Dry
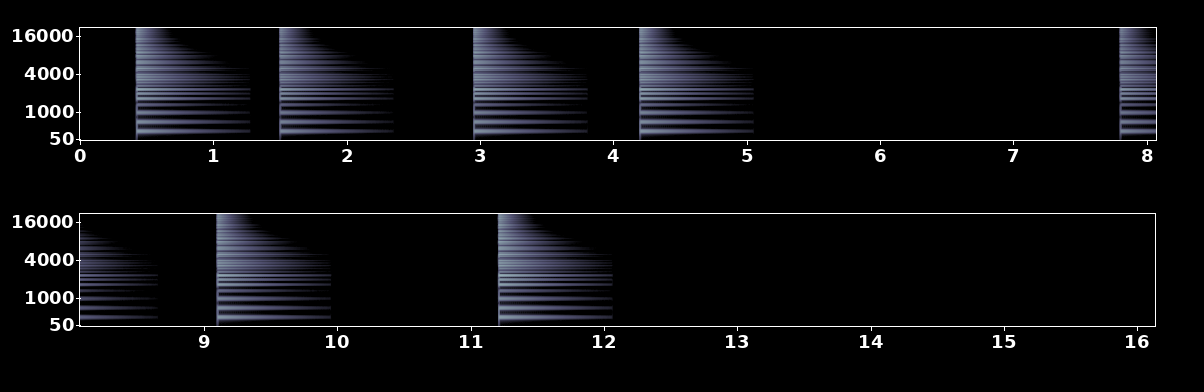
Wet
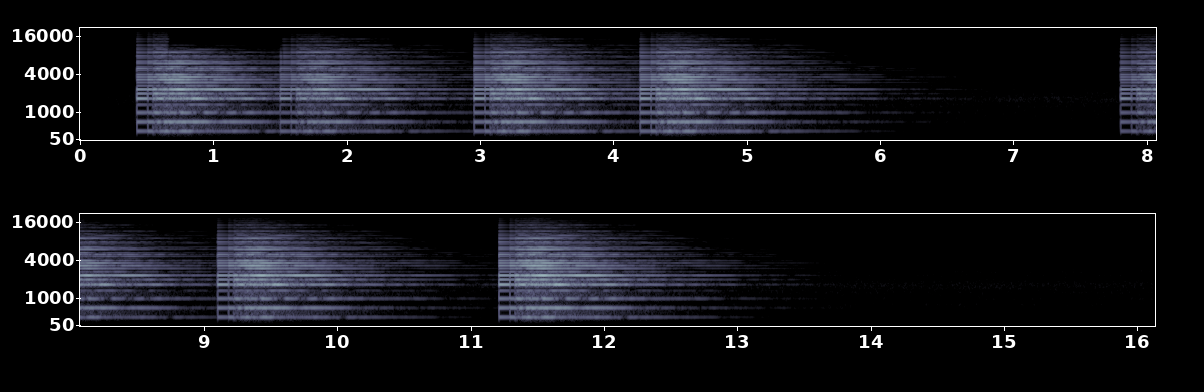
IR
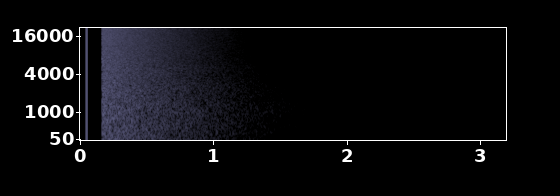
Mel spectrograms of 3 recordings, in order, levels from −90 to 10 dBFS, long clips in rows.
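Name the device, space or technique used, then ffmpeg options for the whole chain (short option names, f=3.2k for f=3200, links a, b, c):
station announcement: -filter_complex "[0:a]highpass=490,lowpass=4.4k,equalizer=f=1.6k:t=o:w=0.3:g=8,aecho=1:1:81.63|122.4:0.891|0.562[a];[1:a]atrim=start_sample=2205[b];[a][b]afir=irnorm=-1:irlink=0,asplit=3[c][d][e];[c]afade=t=out:st=0.65:d=0.02[f];[d]lowpass=f=8.2k:w=0.5412,lowpass=f=8.2k:w=1.3066,afade=t=in:st=0.65:d=0.02,afade=t=out:st=1.51:d=0.02[g];[e]afade=t=in:st=1.51:d=0.02[h];[f][g][h]amix=inputs=3:normalize=0,volume=-3dB"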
